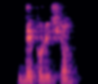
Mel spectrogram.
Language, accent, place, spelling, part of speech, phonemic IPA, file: French, France, Lyon, dépollution, noun, /de.pɔ.ly.sjɔ̃/, LL-Q150 (fra)-dépollution.wav
- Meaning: cleanup of pollution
